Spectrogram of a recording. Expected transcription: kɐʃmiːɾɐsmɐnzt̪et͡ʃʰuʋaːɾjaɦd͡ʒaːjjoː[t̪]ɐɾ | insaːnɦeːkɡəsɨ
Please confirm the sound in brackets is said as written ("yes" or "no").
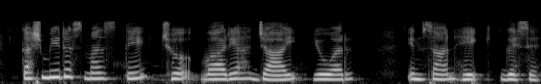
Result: no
